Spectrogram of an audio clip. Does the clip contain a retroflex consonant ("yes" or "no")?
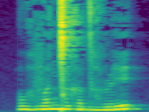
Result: yes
